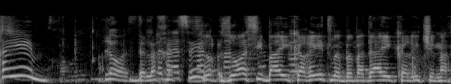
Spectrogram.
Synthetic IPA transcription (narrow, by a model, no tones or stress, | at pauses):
ajim | belaχat͡siozoasibaːjikaʁitvebevadajikaʁitʃeanaχ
